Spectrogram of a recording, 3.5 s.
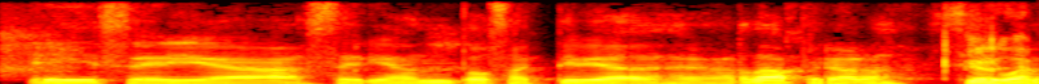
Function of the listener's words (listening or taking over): listening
